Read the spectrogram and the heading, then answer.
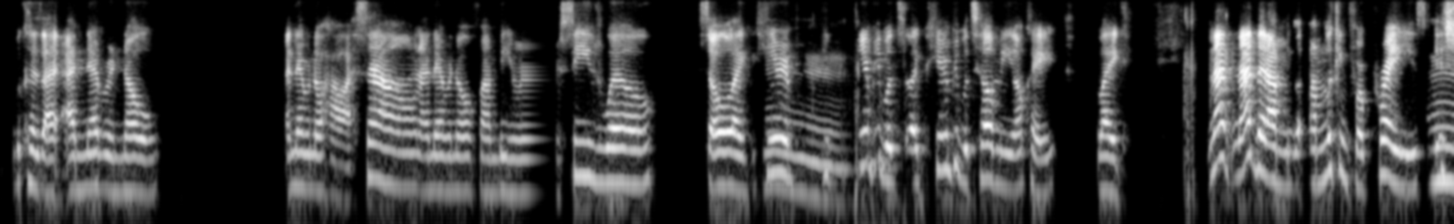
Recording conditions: drop-outs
